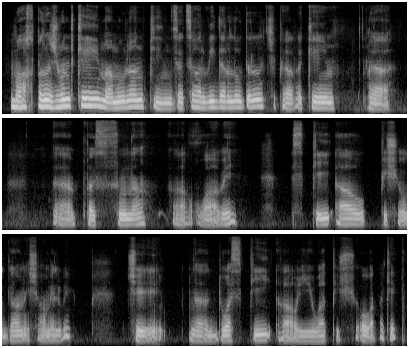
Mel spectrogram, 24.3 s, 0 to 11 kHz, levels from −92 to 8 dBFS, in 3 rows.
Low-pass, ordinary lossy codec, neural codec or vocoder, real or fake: 9.9 kHz; none; vocoder, 44.1 kHz, 128 mel bands every 512 samples, BigVGAN v2; fake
